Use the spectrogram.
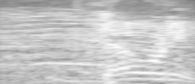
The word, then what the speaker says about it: Doty: That's Ethan Doty, I believe is how you pronounce it.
